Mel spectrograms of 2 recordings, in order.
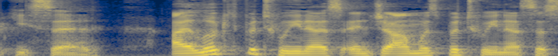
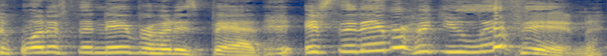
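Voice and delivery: high mocking squeal; 12 semitones higher than usual. Mocking reread of line.

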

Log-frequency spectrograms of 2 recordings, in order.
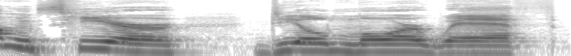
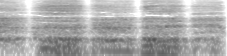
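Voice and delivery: mock gasp; 5 dB quieter than usual. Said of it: "who starts off like".

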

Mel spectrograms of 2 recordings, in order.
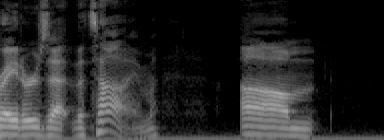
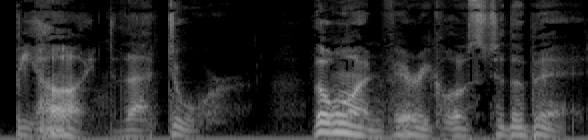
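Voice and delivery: spooky voice; 2 semitones lower, 3 dB quieter than usual. Retold or imitated. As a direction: tease the listener like a horror trailer. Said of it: "there's this spooky voice that's like".

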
